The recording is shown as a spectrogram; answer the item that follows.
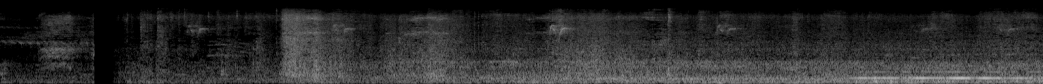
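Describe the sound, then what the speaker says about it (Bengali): A train rumbles past nearby, growing louder over about ten seconds into a steady rolling roar of wheels on track, with a faint high squeal near the end and birds audible in the background. "এই ট্রেন চলে গেল"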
